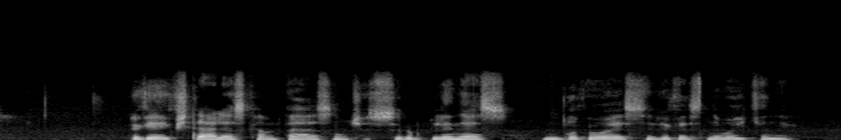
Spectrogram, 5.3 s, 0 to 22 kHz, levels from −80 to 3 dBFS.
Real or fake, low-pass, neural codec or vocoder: fake; 10.8 kHz; autoencoder, 48 kHz, 128 numbers a frame, DAC-VAE, trained on Japanese speech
